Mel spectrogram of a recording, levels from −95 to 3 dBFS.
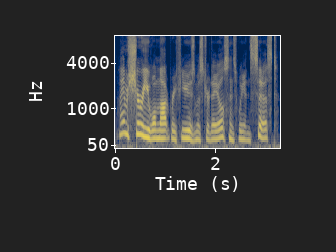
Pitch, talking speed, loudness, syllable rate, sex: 180 Hz, 200 wpm, -17 LUFS, 5.1 syllables/s, male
